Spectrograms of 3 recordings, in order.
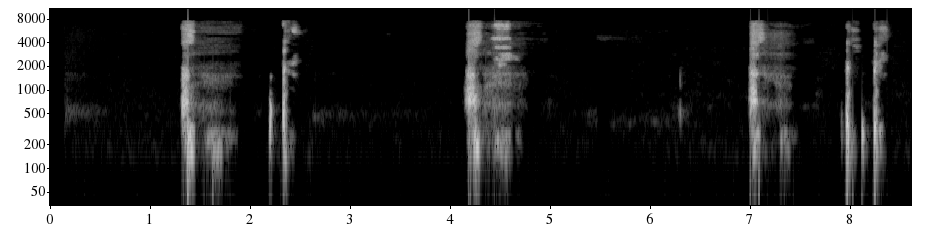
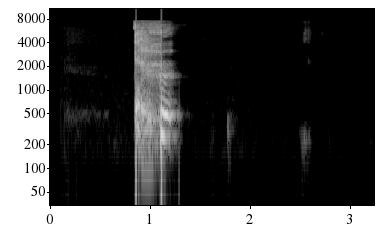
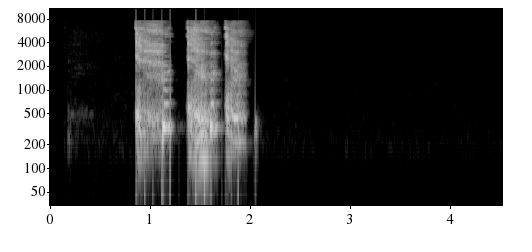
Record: {"exhalation_length": "8.6 s", "exhalation_amplitude": 32767, "exhalation_signal_mean_std_ratio": 0.24, "cough_length": "3.2 s", "cough_amplitude": 31983, "cough_signal_mean_std_ratio": 0.26, "three_cough_length": "4.5 s", "three_cough_amplitude": 32767, "three_cough_signal_mean_std_ratio": 0.35, "survey_phase": "beta (2021-08-13 to 2022-03-07)", "age": "45-64", "gender": "Female", "wearing_mask": "No", "symptom_cough_any": true, "symptom_runny_or_blocked_nose": true, "symptom_shortness_of_breath": true, "symptom_fatigue": true, "symptom_fever_high_temperature": true, "symptom_headache": true, "symptom_change_to_sense_of_smell_or_taste": true, "symptom_loss_of_taste": true, "symptom_other": true, "symptom_onset": "4 days", "smoker_status": "Never smoked", "respiratory_condition_asthma": false, "respiratory_condition_other": false, "recruitment_source": "Test and Trace", "submission_delay": "2 days", "covid_test_result": "Positive", "covid_test_method": "ePCR"}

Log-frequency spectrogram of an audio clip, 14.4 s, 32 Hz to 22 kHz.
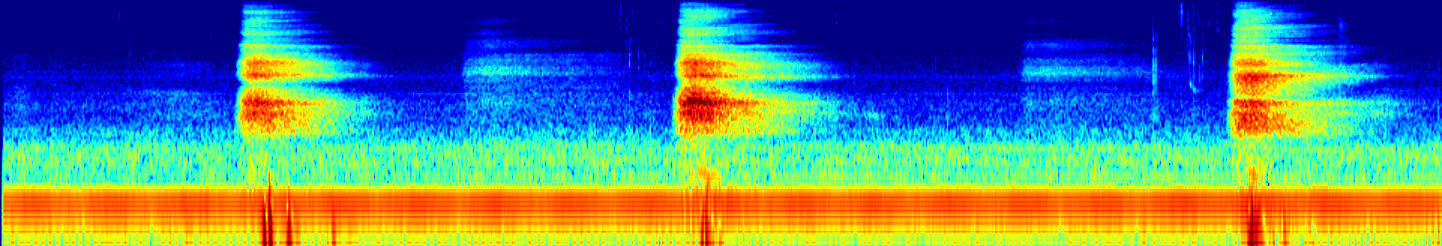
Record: {"exhalation_length": "14.4 s", "exhalation_amplitude": 2177, "exhalation_signal_mean_std_ratio": 0.57, "survey_phase": "beta (2021-08-13 to 2022-03-07)", "age": "45-64", "gender": "Female", "wearing_mask": "No", "symptom_none": true, "smoker_status": "Current smoker (1 to 10 cigarettes per day)", "respiratory_condition_asthma": false, "respiratory_condition_other": false, "recruitment_source": "REACT", "submission_delay": "14 days", "covid_test_result": "Negative", "covid_test_method": "RT-qPCR"}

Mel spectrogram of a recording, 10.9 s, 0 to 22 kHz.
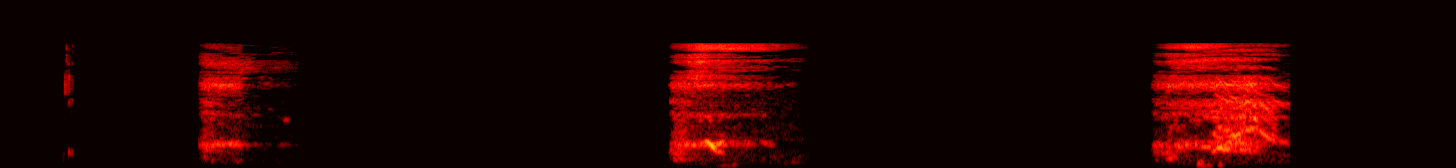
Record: {"exhalation_length": "10.9 s", "exhalation_amplitude": 3072, "exhalation_signal_mean_std_ratio": 0.33, "survey_phase": "beta (2021-08-13 to 2022-03-07)", "age": "45-64", "gender": "Female", "wearing_mask": "No", "symptom_none": true, "smoker_status": "Ex-smoker", "respiratory_condition_asthma": false, "respiratory_condition_other": false, "recruitment_source": "REACT", "submission_delay": "4 days", "covid_test_result": "Negative", "covid_test_method": "RT-qPCR", "influenza_a_test_result": "Negative", "influenza_b_test_result": "Negative"}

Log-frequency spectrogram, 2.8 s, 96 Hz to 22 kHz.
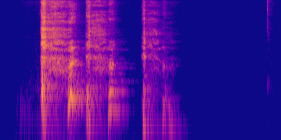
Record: {"cough_length": "2.8 s", "cough_amplitude": 32768, "cough_signal_mean_std_ratio": 0.31, "survey_phase": "beta (2021-08-13 to 2022-03-07)", "age": "65+", "gender": "Female", "wearing_mask": "No", "symptom_none": true, "smoker_status": "Never smoked", "respiratory_condition_asthma": true, "respiratory_condition_other": false, "recruitment_source": "REACT", "submission_delay": "2 days", "covid_test_result": "Negative", "covid_test_method": "RT-qPCR", "influenza_a_test_result": "Negative", "influenza_b_test_result": "Negative"}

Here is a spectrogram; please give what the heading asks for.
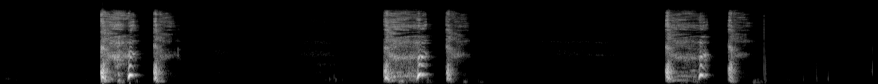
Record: {"three_cough_length": "8.8 s", "three_cough_amplitude": 32767, "three_cough_signal_mean_std_ratio": 0.25, "survey_phase": "beta (2021-08-13 to 2022-03-07)", "age": "18-44", "gender": "Female", "wearing_mask": "No", "symptom_cough_any": true, "symptom_runny_or_blocked_nose": true, "symptom_sore_throat": true, "symptom_fatigue": true, "symptom_headache": true, "symptom_onset": "3 days", "smoker_status": "Never smoked", "respiratory_condition_asthma": false, "respiratory_condition_other": false, "recruitment_source": "Test and Trace", "submission_delay": "1 day", "covid_test_result": "Positive", "covid_test_method": "RT-qPCR", "covid_ct_value": 18.0, "covid_ct_gene": "ORF1ab gene", "covid_ct_mean": 18.1, "covid_viral_load": "1200000 copies/ml", "covid_viral_load_category": "High viral load (>1M copies/ml)"}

